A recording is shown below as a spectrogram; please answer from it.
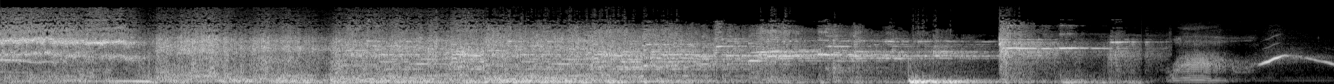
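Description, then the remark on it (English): A runaway garbage truck's tires skid with a long, loud, sustained screech over a rumbling engine for about ten seconds, then cut off, followed by a brief wavering, whistle-like tone. “She grabbed my laundry and ran into the street, directly into the path of a runaway garbage truck.”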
